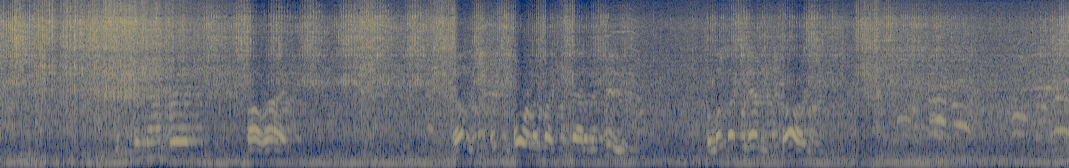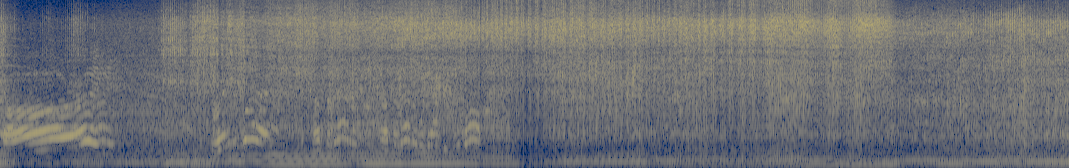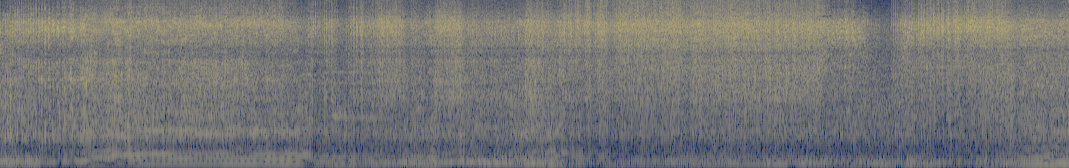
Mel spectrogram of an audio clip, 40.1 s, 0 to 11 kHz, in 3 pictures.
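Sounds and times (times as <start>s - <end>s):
car engines revving: 0.0s - 40.0s.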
